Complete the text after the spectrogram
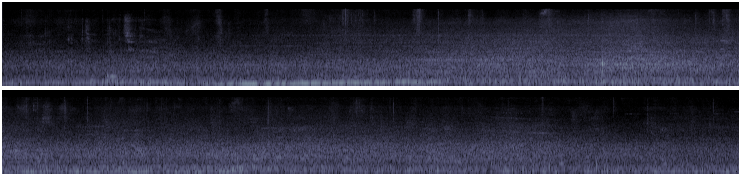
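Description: Traffic rumbles steadily on a nearby street.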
